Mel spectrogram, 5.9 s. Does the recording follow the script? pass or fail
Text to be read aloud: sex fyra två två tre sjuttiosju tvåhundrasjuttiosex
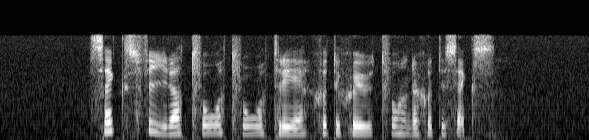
pass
